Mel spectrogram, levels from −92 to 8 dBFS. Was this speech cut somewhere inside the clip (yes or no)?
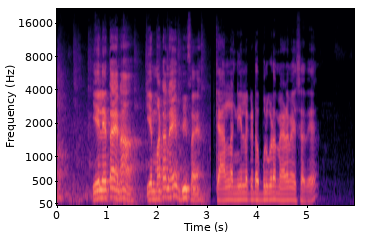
yes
